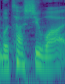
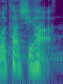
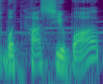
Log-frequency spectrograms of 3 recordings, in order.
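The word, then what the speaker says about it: 私は: people get confused between watashiwa and watashiha oh so when you're learning Japanese the way you pronounce It is watashiwa, but it's actually written watashiha, but it's because that ha is a particle, and that's the way you say it.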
